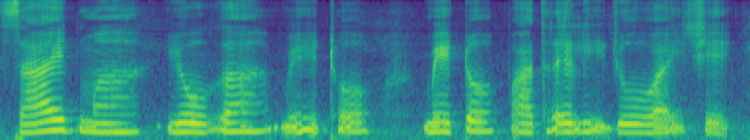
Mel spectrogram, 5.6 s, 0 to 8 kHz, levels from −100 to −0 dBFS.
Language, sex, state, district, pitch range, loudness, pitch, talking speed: Gujarati, female, Gujarat, Valsad, 185-215 Hz, -17 LUFS, 195 Hz, 85 wpm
